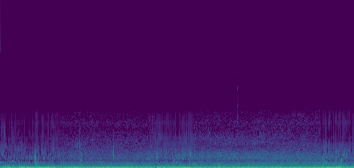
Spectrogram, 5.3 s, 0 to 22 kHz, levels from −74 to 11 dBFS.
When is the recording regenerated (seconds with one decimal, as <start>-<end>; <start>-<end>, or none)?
0.0-0.9; 2.3-2.9; 4.8-5.3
